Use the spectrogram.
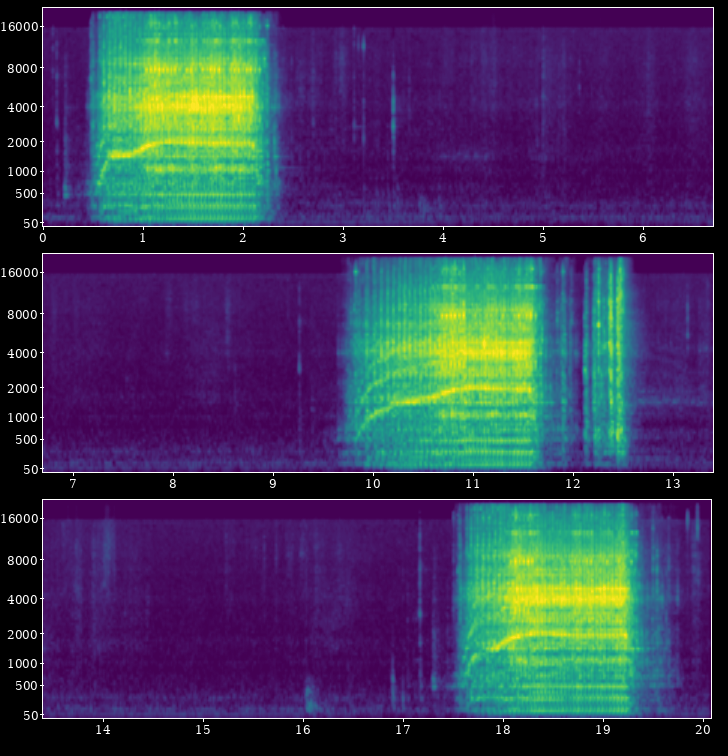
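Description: A sewing machine stitches Spangled quilt blocks in bright fabrics, running in three loud, close bursts of rapid mechanical whirring with quiet gaps between them.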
